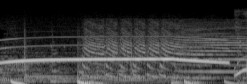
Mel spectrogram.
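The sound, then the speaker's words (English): Police siren blaring a loud, sustained high tone rich in harmonics, holding nearly steady for the whole stretch, with low rhythmic thumps pulsing underneath. “That's the sound of the police.”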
